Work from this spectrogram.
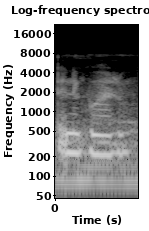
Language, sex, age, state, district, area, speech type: Assamese, female, 18-30, Assam, Darrang, rural, spontaneous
